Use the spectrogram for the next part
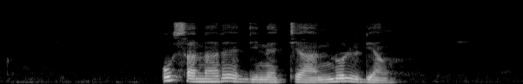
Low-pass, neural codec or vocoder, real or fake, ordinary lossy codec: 7.2 kHz; codec, 16 kHz, 16 kbps, FreqCodec, smaller model; fake; AAC, 64 kbps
